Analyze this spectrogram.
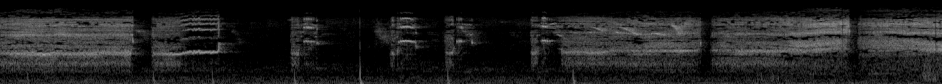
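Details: Hungry cockatiel chick being hand-fed, begging with harsh rasping bursts: a long burst, several short choppy ones around the middle, then sustained raspy calling to the end, with occasional clicks.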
